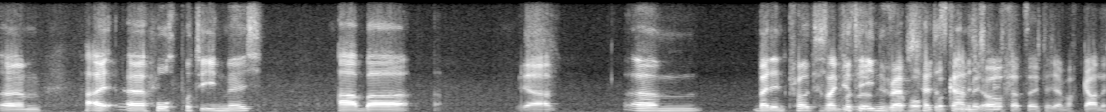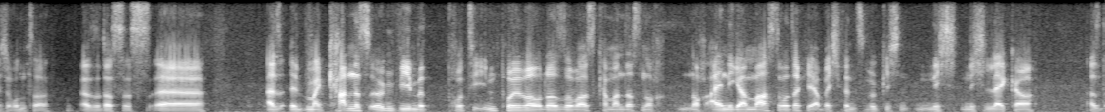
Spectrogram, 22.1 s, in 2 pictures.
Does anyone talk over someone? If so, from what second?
8.1 s

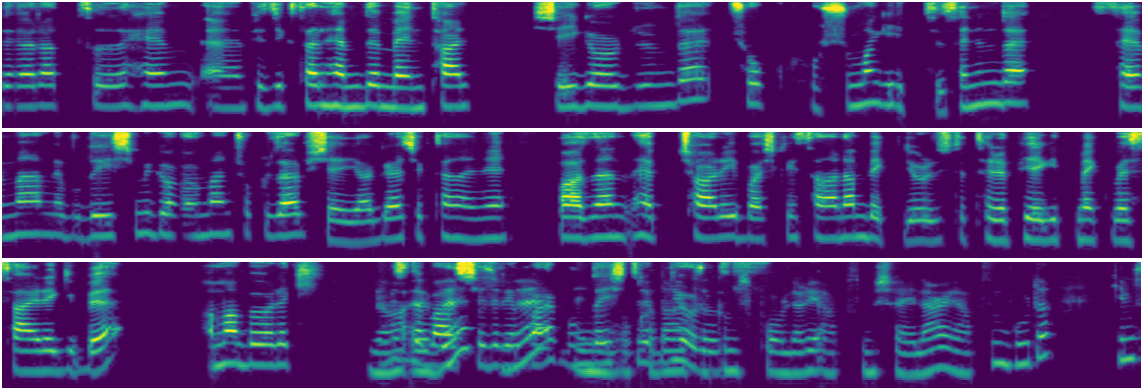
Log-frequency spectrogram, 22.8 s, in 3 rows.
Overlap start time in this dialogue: 17.6 s

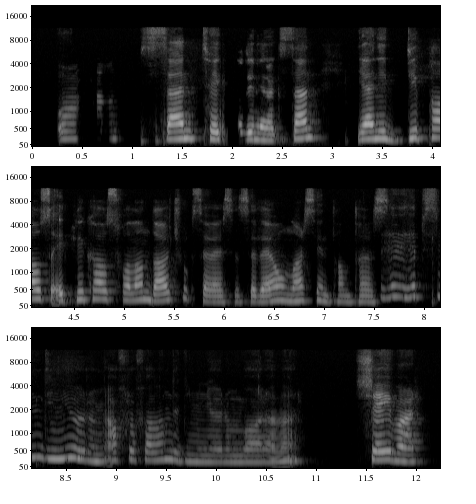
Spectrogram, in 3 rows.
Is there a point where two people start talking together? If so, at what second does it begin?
none

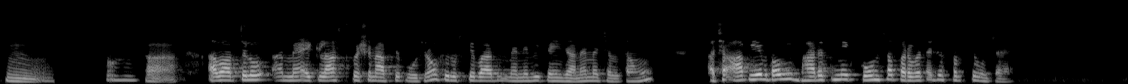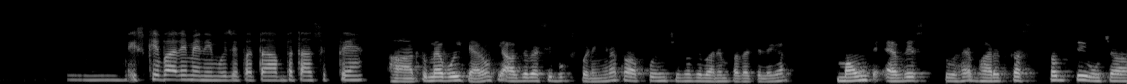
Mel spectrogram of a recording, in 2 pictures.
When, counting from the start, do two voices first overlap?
none

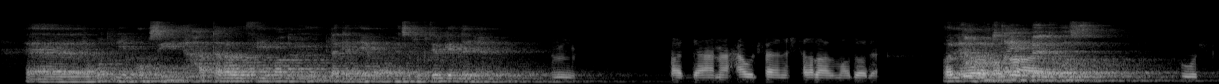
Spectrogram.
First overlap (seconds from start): 9.4 s

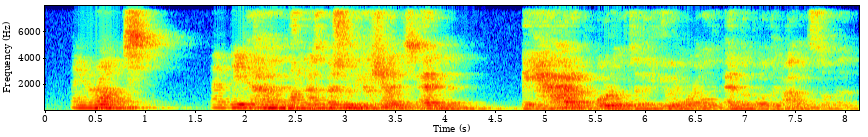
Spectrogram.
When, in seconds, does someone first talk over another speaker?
2.0 s

